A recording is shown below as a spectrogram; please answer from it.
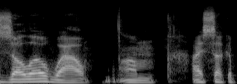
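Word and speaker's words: Xolo: give to is his is it exola or Olo Zolo it's Zolo wow um I suck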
